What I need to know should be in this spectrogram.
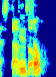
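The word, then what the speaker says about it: Stützle: Yeah, Stutzel.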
